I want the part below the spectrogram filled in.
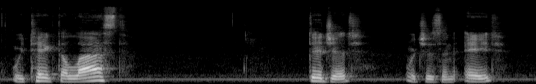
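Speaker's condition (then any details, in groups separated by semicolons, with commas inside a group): No condition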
